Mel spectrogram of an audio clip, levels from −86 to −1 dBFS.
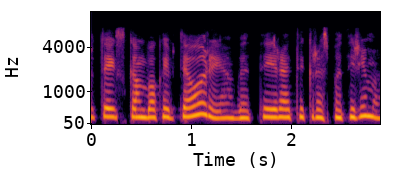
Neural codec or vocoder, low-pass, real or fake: none; 7.2 kHz; real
